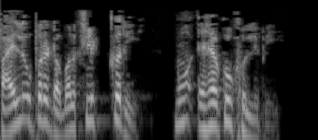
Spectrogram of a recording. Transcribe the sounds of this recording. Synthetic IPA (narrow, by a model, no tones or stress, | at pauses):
ajlupɔɾeɖɔbɔlklikkɔɾi | mũʔeɦɔkukʰulibi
